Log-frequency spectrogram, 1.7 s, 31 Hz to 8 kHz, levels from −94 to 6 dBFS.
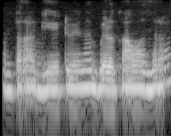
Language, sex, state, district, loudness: Kannada, female, Karnataka, Belgaum, -16 LUFS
